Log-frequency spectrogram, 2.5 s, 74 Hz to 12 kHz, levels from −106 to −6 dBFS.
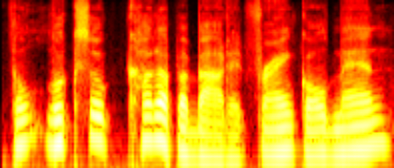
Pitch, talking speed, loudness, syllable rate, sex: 135 Hz, 245 wpm, -18 LUFS, 4.6 syllables/s, male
